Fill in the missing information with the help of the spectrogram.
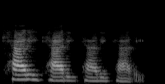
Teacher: in Caddy uh I'm not feeling a t or a d I'm feeling something kind of in between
